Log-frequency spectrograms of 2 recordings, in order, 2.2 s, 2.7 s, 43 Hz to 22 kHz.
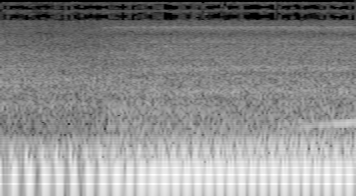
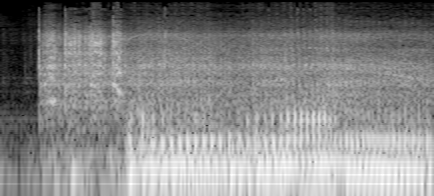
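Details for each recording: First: Suzuki King Quad 750 ATV with electrical issue, which wouldn't restart hot until cooled, started after fuel pump cycles; battery voltage low; quick chugging crank then steady low thump idle, starts easily. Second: Suzuki King Quad 750, warm from blading a driveway, radiator fan running: lumpy uneven low beat that falters and fades; it dies off throttle and won't restart until fully cooled; hard starting when hot.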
